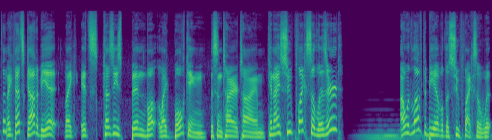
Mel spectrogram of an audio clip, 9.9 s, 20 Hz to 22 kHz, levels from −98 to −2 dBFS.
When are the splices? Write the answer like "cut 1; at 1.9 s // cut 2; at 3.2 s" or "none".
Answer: cut 1; at 5.3 s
